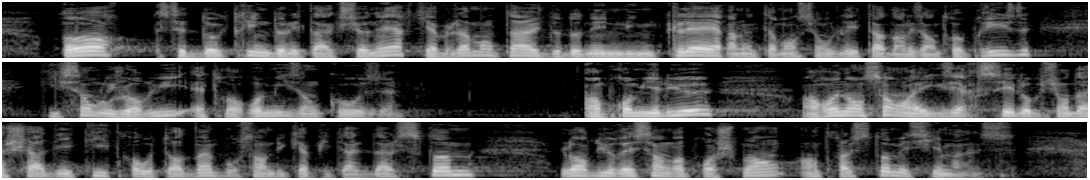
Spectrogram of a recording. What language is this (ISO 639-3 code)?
fra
